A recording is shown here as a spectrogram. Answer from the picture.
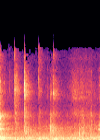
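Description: A few quiet clicks and ticks from a hose's fitting being handled and attached to the drain valve at the bottom of a biodiesel processor.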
